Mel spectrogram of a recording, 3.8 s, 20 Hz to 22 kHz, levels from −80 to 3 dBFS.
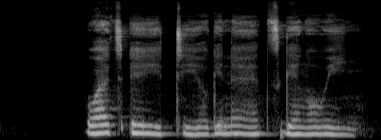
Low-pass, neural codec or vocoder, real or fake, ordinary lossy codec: none; vocoder, 44.1 kHz, 128 mel bands every 512 samples, BigVGAN v2; fake; none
